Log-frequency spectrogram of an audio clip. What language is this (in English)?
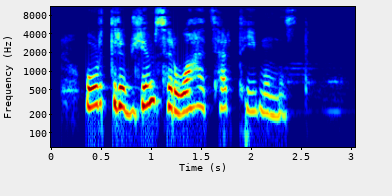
Abkhazian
